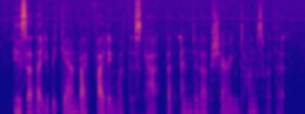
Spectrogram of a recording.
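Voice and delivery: ordinary talk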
